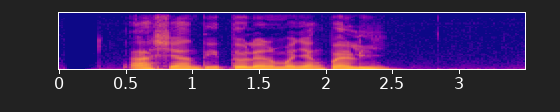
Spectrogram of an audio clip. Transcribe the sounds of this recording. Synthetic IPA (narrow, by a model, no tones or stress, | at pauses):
ʔaʃant̪id̪̥o̤lanməɲaŋb̥ä̤li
